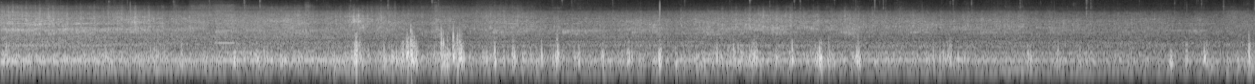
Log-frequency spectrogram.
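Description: Freight train cars rolling past: a steady rumble with irregular wheel clicks and clanks, loudest about four seconds in.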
